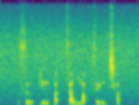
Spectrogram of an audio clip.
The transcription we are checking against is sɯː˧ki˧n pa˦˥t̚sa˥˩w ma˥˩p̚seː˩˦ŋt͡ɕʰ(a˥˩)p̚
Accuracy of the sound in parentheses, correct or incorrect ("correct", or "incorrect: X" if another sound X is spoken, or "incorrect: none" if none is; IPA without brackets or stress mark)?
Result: incorrect: a˨˩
